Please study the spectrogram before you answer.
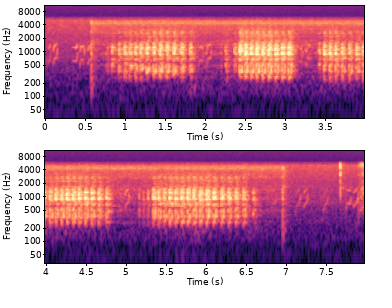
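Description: A guinea pig gives a warning purr, bursts of low, rapid, throbbing pulses telling others to stay away.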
